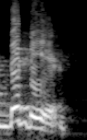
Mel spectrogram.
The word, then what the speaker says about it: bebe: tenho bebo o verbo beber né então vamos olhar para esse e Zinho aqui um e é pronunciado como fechado beber bebo mas em algumas palavras em algumas flexões ele é aberto bebe né ele já é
